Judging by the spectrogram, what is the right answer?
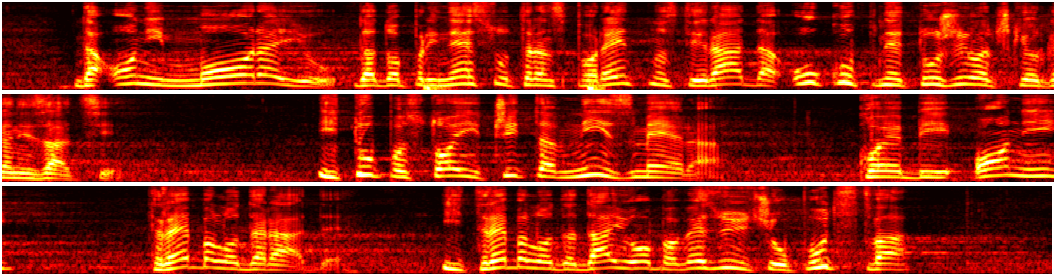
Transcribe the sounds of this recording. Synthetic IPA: d̪aʔo̞nimoːɾajṵd̪ad̪o̞pɾine̞sut̪ɾanspaɾe̞nt̪no̞st̪iɾaːd̪aʔukupne̞t̪uʒilˠat͡ʃke̞o̞ɾɡanizaːt̪sije̞̰ | it̪uːpo̞st̪o̞jit͡ʂit̪aʋniːzmeːɾa̰ | ko̞je̞bio̞ni | t̪ɾe̞balo̞d̪aɾa̰ːd̪ḛ | it̪ɾe̞balˠo̞d̪ad̪aːjuo̞baʋe̞zujut͡ɕeuput̪st̪ʋa

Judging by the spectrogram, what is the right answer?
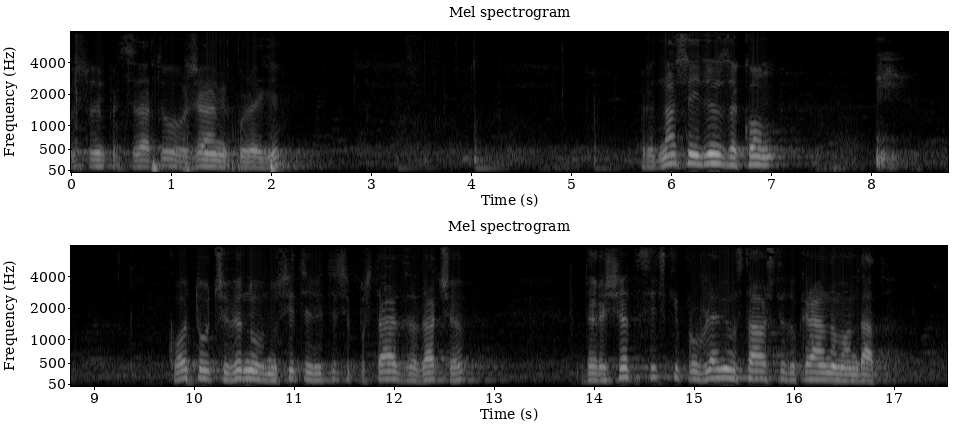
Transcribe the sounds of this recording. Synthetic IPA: ɡospod̪inpɾɛt̪sɛd̪at̪ɛlˠʊvɐʒaɛmikolɛɡ̟ʲi | pɾɛd̪nasɛːd̪inzɐkɔn | kɔjt̪oːt͡ʃɛvid̪novnosit̪ɛlit̪ɛsɛpost̪avʲəd̪zɐd̪at͡ʃə | d̪ɐɾɛʃɤt̪fsit͡ʃkipɾoblɛmiost̪avɐʃt̪id̪okɾajənɐmɐnd̪at̪ə̥

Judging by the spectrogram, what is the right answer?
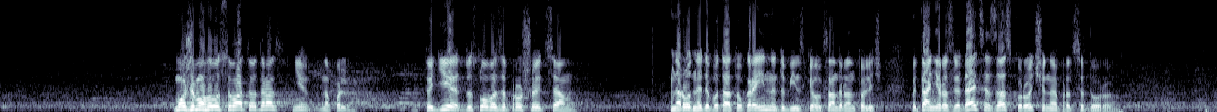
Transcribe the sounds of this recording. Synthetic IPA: mɔʒemɔɦɔlˠɔsʊʋɑt̪ɪɔd̪ɾɑznʲinɐpɔ | t̪ɔdʲid̪ɔslˠɔʋɐzɐpɾɔʃʊjet͡sʲːɐ | nɐɾɔd̪nɪjd̪epʊt̪ɑt̪ʊkɾɐjinɪd̪ʊbʲinsʲkɪɔlˠeksɑnd̪rɐɔnɐt̪ɔlʲɪt͡ʃ | pɪt̪ɑnʲːɐɾɔzɦlʲɐd̪ɑjet͡sʲːɐzɐskɔɾɔt͡ʃenɔjʊpɾɔt̪sed̪uɾɔ̰jʊ

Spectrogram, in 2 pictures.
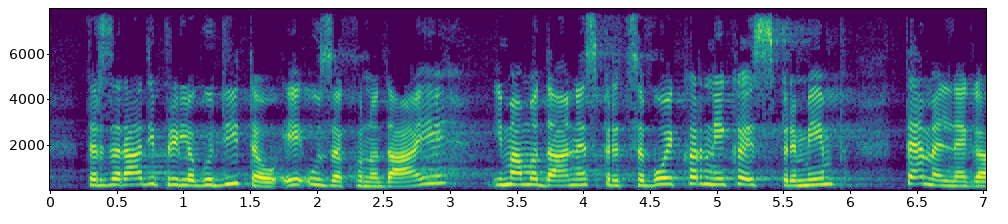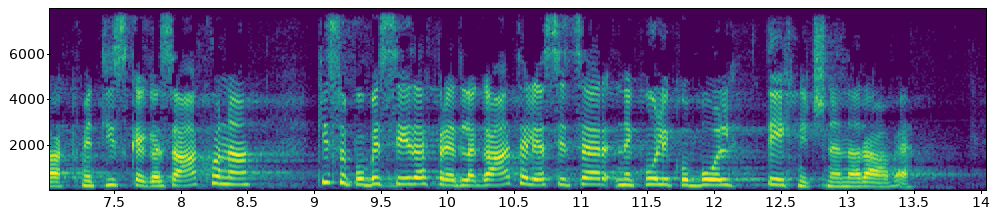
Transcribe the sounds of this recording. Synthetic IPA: t̪ɛɾzaɾaːd̪ipɾilaɡɔd̪iːt̪ɛwʔeʔuzakɔnɔd̪aːji | imaːmɔd̪aːnɛspɾɛt̪sɛboːjkaɾneːkajspɾɛmemp | t̪ɛːmɛlnɛɡakmɛt̪iskɛɡazaːkɔna | kisɔpɔbɛseːd̪axpɾɛd̪laɡaːt̪ɛljasit̪sɛɾnɛkoːlikɔboːlt̪eːxnit͡ʃnɛnaɾaːʋɛ

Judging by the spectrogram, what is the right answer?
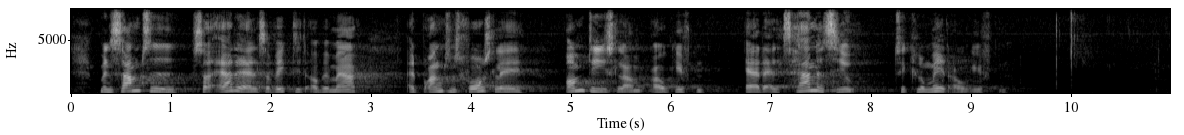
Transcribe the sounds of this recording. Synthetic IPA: mensɑ̈mt͡sʰið̰ˠisɒ̽ʔæɐɾ̥e̝æl̰sɒ̽ʋe̝ɡ̥̚d̥id̥ɒb̥e̝mæɐɡ̥ə | ʔæd̥̚b̥ʁɑ̈ŋsn̩sfɒːslɛ̰ːɪ | ɒ̽md̥iːslɑmɑ̈ʊɡ̥ifd̥n̩ | æɐe̝d̥ælt͡sʰæɐnæt͡sʰiʊt͡sʰe̝lkʰilo̝me̝̰ːɾɐɑ̈ʊɡ̥ifd̥n̩

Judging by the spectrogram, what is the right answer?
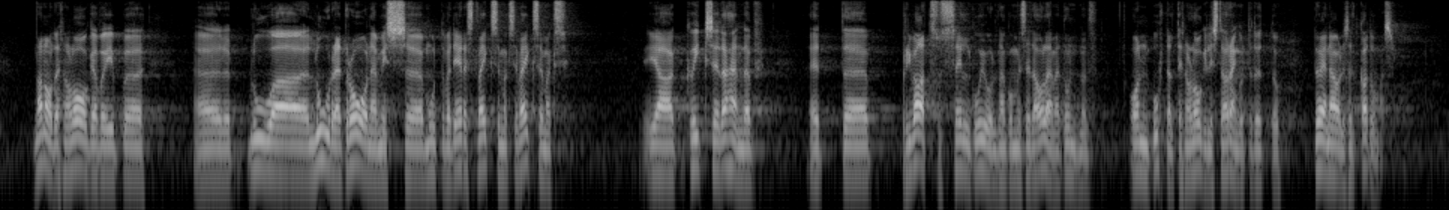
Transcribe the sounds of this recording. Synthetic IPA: nɑno̞t̪e̞hno̞lo̞ːɡ̥iɑvɤjb̥ | luːɑluːɾe̞d̪̥ro̞ːne̞mismuːt̪ːˑuvɑd̪̥jæɾe̞st̪væjkse̞mɑksjɑvæjkse̞mɑks | jɑkɤjkˑse̞ːt̪æɦɛnd̪ɑb̥ | e̞t̪ | privɑːt̪susːe̞lkujulnɑɡ̥ume̞se̞d̪̥ɑo̞le̞me̞t̪und̪nud̪̥ | o̞npuht̪ɑlt̪ːehno̞lo̞ːɡilist̪e̞ɑɾe̞ŋɡ̥ut̪ːˑe̞t̪ɤ̞t̪ːu | t̪ɤ̞e̞næulise̞lt̪̚kɑd̪ṵmɑ̰s

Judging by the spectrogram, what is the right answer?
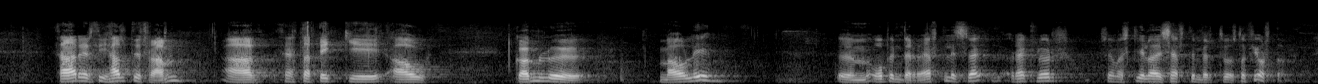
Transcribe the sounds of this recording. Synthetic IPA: θaɾɛɾ̥θviɦalt̪ɪðfɾa̰maðθɛht̪apɪcːɪaw | kœmlʏ | maːwlɪ | ʏmoːpʏnmpɛɾɛft̪ɪlɪt̪sɛrɛklʏɾ̥sɛmvaɾ̥scɪːlaðisɛpʰt̪ɛmpɪɾ̥t̪ʰʏːʏst̪ɔfjowr̥t̪an

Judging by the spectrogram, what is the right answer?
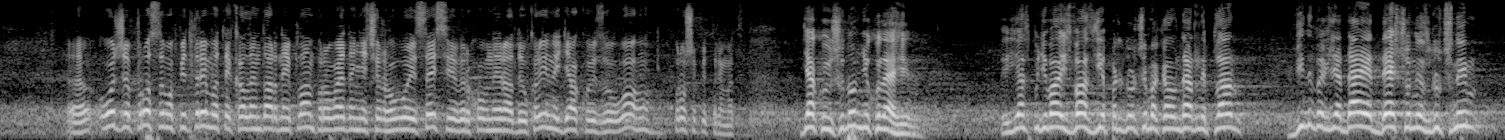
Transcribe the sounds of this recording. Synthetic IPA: ɔdʒɛpɾɔsɪmɔpʲid̪̚t̪ɾɪmɐt̪ɪkɐlˠend̪ɑrnɪjplˠɑnpɾɔʋɛd̪enʲːɐt͡ʃeɾɦɔʋɔjisɛsʲijiʋerxɔwnɔjɾɑd̪ɪʊkɾɐjinɪdʲakʊjʊzɐʊʋɑɦʊ | pɾɔʃʊpʲid̪t̪ɾɪmɐt̪ɪ̥ | dʲakʊjʊʃɐnɔwnʲikɔlˠɛɦi | jaspɔdʲiʋɑjʊsʲʋɑsjɛpeɾed̪ɔt͡ʃɪmɐkɐlˠend̪ɑrnɪjplˠɑn | ʋʲinʋɪɦlʲɐd̪ɑjɛd̪ɛʃt͡ʃɔnɛzɾʊt͡ʃnɪm

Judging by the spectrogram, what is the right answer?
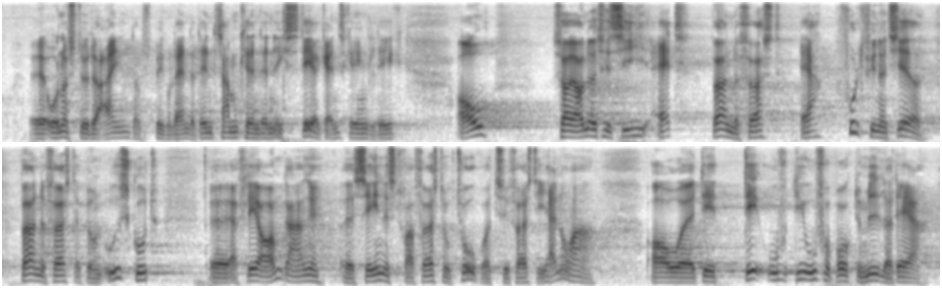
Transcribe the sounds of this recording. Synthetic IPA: ʔɔ̽nɐsd̥øɾəʔɑ̈ɪnd̥ɒ̽msb̥e̝kʰulæn̰d̥ɐd̥ensɑ̈mn̩kʰeðnd̥eneɡ̥si̥sd̥e̝̰ːɐɡ̥ænsɡ̥əeŋ̰ɡ̥l̩d̥e̝ɡ̥ | ʔɒʊ | sɒ̽ɐæɐjɒsnɔð̩ˠt͡sʰe̝æsiːæd̥ | b̥ɶɐ̰nnəfɶɐsd̥ | æɐ | ful̰d̥finænɕe̝̰ːɐð̩ˠb̥ɶɐnːəfɶɐsd̥æɐb̥le̝ːn̩uðˠsɡ̥ud̥ | æɐfle̝ːɐɒ̽mɡ̥ɑ̈ŋəse̝ːnəsd̥fʁɑ̈fɶɐsd̥əoɡ̥t͡sʰo̝̰ːb̥ɐt͡sʰe̝lfɶɐsd̥əjænuɑ̰̈ː | ʔɒ̽ʊd̥e̝d̥ed̥iufɒb̥ʁɔɡ̥̚d̥əmið̞̰ˠlɐd̥æɐ̰

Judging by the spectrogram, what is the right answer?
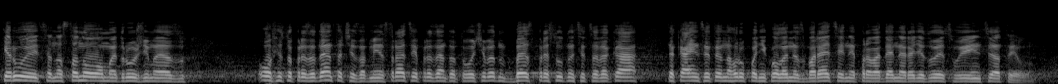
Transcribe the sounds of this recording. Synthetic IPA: kɪɾujet͡sʲːɐnɐst̪ɐnɔʋemɪd̪ɾuʒnʲɪmez | ɔfʲisʊpɾezɪd̪ɛnt̪ɐt͡ʃɪzɐd̪mʲinʲist̪ɾat͡sʲijipɾezɪd̪ɛnt̪ɐt̪ɔɔt͡ʃɪʋɪd̪nɔbɛzpɾɪsut̪nɔsʲtʲit̪ɛʋekɑ | t̪ɐkajinʲtt͡sʲiɐt̪ɪwnɐɦɾupɐnʲikɔlˠɪnɛzbeɾɛt͡sʲːɐinɛpɾɔʋɛd̪ɛnɛɾeɐlʲizujɛsʋɔjuinʲit͡sʲiɐt̪ɪ̰ʋʊ̰

